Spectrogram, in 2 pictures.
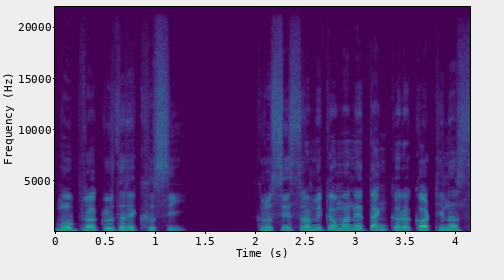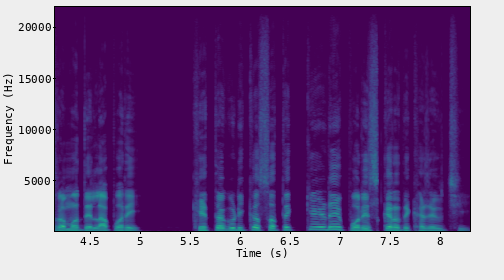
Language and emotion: Odia, happy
